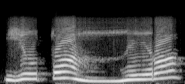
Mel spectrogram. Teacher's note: ہا کے اوپر شد ہے اس لیے تو کو ہا کے ساتھ تھوڑی دیر ملائیں گے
